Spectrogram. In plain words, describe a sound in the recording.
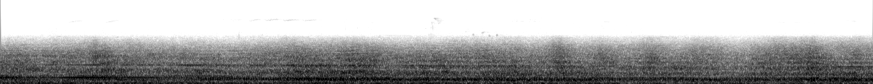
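A jet airliner roars steadily overhead.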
